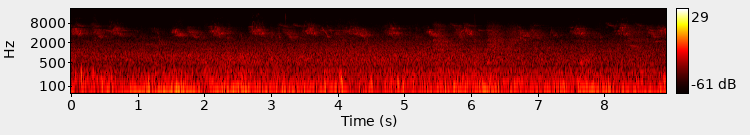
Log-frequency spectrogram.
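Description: A small bird chirping over and over, short high chirps about twice a second, over a steady low outdoor rumble.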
